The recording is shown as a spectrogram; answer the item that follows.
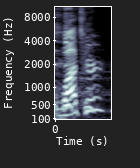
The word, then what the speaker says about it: water: But what you say in Philly is water. That is how you pronounce it. It's W-O-O-D-E-R, water.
